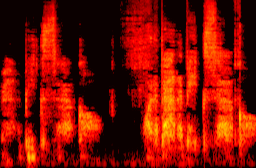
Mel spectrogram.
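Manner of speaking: hushed whisper. Thinking aloud while planning what to do next: whispering. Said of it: "Why am I whispering?".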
